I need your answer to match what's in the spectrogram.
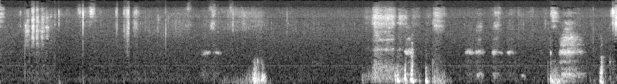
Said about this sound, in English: Now we're just going to get his breathing out.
